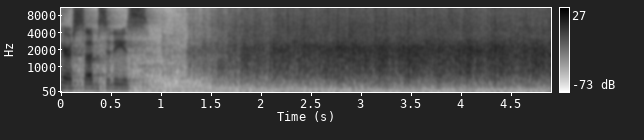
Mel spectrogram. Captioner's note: audience applauding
